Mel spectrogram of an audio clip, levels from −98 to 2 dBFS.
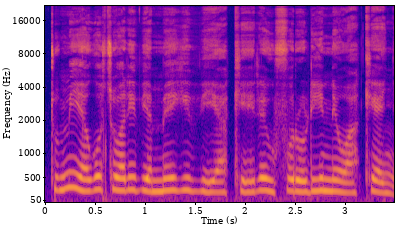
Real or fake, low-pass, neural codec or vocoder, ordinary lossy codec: real; none; none; none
